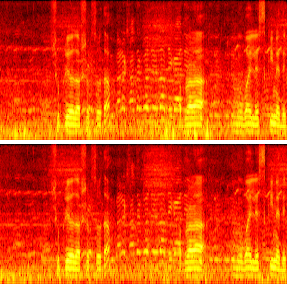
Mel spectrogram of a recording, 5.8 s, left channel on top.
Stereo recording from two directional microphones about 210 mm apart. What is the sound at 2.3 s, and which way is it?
Speech, 35° left (ahead or behind).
